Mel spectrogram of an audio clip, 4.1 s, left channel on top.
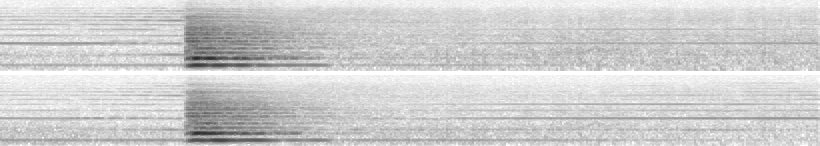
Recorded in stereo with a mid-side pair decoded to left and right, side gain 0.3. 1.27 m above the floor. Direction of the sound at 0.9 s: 60° left.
